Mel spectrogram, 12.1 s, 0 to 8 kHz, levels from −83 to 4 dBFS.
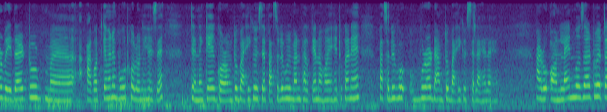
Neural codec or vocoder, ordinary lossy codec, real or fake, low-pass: none; none; real; 7.2 kHz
